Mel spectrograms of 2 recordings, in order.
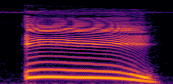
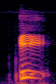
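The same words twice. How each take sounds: First: ई held long and high; drawn-out, higher ई; long vowel sound. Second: ई cut very short; brief ई with no held vowel; short vowel sound. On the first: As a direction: stretch ई into a high "eee". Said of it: "what is long vowel sound". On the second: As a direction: say ई as a quick "i". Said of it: "short vowel sounds". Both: Shown as a demonstration.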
